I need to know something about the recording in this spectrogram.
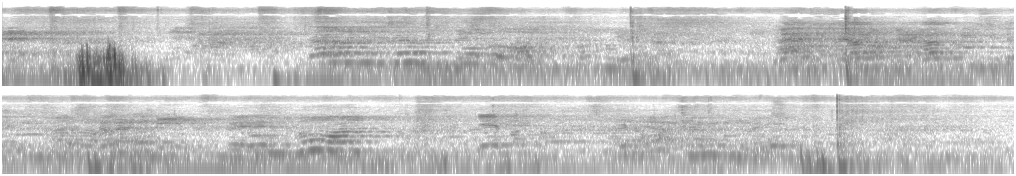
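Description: A loud, heavy low thud about half a second in, then indistinct men's voices and a few short knocks of a football being kicked on artificial turf in a large indoor hall.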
